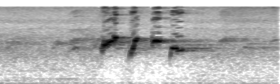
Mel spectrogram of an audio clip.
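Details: Red-whiskered bulbul, a caged competition songbird, gives a short phrase of three or four quick, clear whistled notes sliding between middle and high pitch, loud against a quiet background.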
